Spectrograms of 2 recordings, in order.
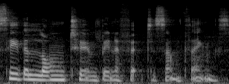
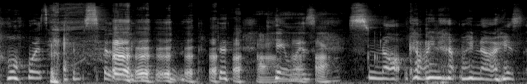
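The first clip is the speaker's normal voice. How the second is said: laughing while retelling crying; 3 semitones higher, 6 dB louder, slower than usual. Retold or imitated. Crying on the massage table.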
